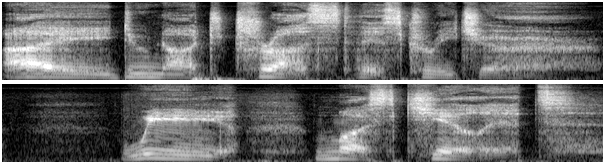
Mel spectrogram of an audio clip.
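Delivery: voice crawling like worms through flesh. Narrator voicing Ambassador Hate speaking into everyone's minds, voice like worms crawling through flesh. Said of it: "in a voice like worms crawling through flesh".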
